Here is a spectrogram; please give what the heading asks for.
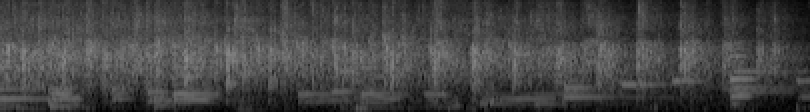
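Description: Steady, sustained audience applause fills the whole stretch, dense clapping at an even loudness, with held musical keyboard notes playing underneath.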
